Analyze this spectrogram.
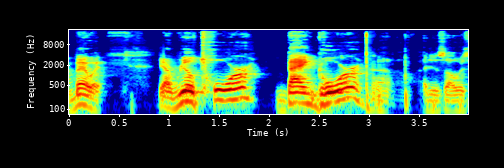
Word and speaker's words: Bangor: I think he's the one said I think they pronounce it not Bangor. Don't they pronounce it Banger?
